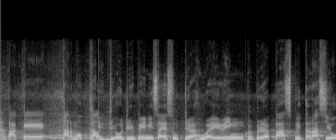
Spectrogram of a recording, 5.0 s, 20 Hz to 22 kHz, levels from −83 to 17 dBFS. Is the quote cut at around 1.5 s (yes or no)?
yes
